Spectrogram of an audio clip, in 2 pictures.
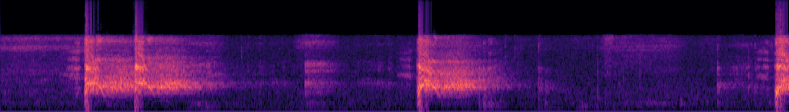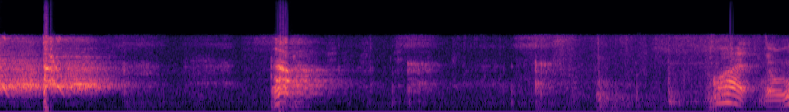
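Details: Pekingese Rocky and Bulldog Bully playing chase together; loud barks come in bursts every two to three seconds, with rustling and panting between them.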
